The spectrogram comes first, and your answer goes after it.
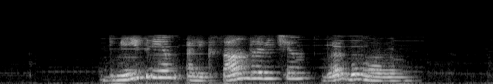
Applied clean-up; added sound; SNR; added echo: neural separator model SepFormer DNS4.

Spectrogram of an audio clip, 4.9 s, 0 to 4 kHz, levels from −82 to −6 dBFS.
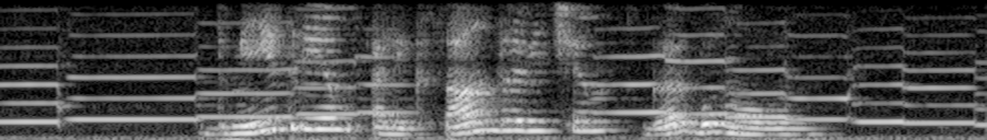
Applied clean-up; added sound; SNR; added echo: none; Wind instrument, woodwind instrument; 7 dB; reverberation time 0.2 s.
